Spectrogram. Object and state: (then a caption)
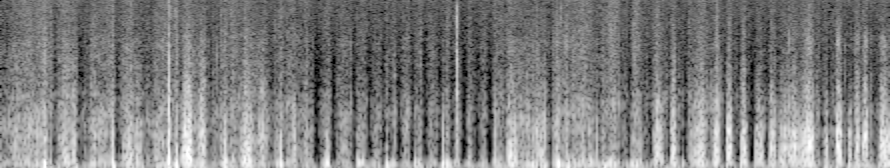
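Silicone ear model. A thin wooden earpick scratches and scrapes inside the soft, hollow canal of a right silicone ear model mounted on a binaural microphone, in repeated strokes. The sound is close and muffled, a deep, bassy rumble broken by quick crackling clicks, with almost no bright content.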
